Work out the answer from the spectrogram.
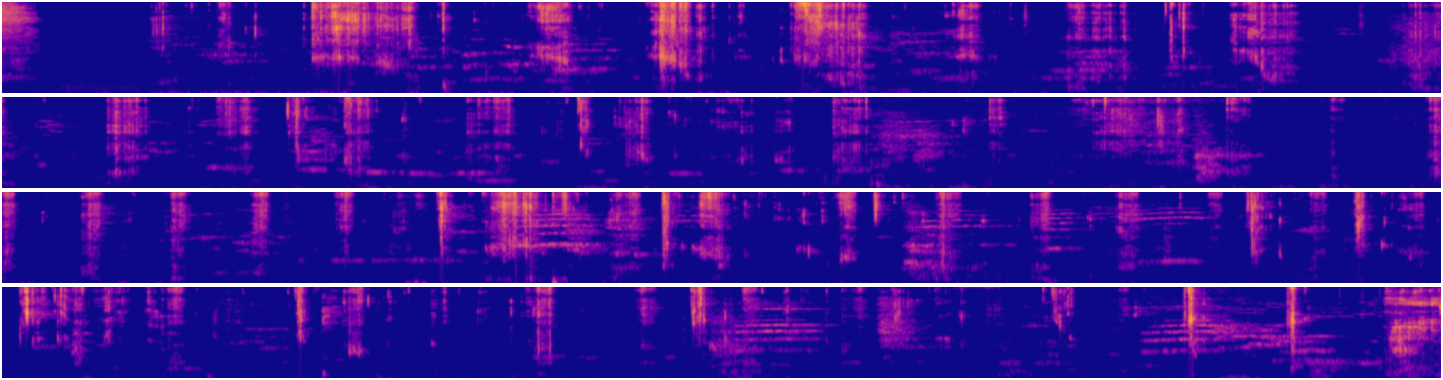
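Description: Close-up eating sounds: a person biting, crunching and chewing a meal of mutton curry, rice and fresh cucumber slices, with many short, sharp wet clicks and crunches from the mouth.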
